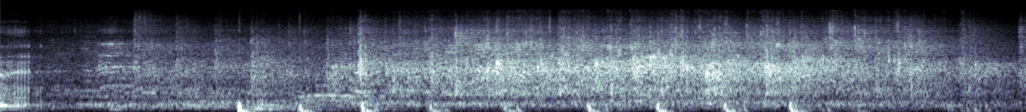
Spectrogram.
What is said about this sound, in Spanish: Un aplauso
